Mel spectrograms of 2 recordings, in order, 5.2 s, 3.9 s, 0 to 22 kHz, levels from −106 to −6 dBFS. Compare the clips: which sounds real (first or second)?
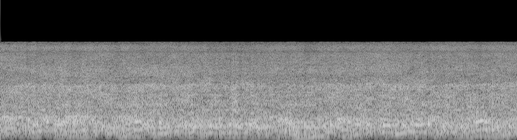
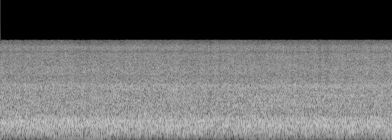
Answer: second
